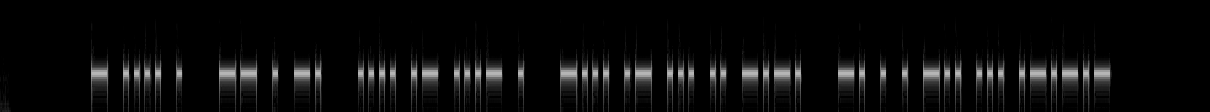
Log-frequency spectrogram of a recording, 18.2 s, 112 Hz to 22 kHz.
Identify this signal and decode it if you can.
Morse code, heard as a keyed tone, about 15 wpm, 700 Hz. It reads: THE MEN HAVE BASIC NEEDS.
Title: Sentences from Top 1000 Words - Review Part 3 - 15wpm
